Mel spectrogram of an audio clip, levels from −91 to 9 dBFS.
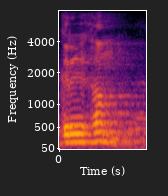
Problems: constant background noise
